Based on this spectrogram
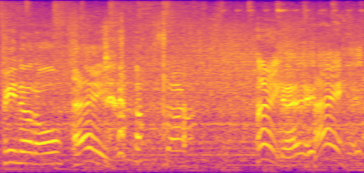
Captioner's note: laughs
